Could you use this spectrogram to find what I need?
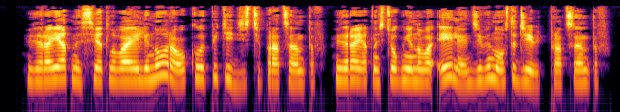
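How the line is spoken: Amused snort. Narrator (Russian): хмыкнул Эрик

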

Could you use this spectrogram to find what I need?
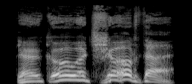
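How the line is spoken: Roar. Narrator (Russian): взревел Нахимов

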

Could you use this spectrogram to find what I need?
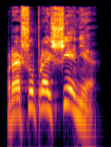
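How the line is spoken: Loud bark. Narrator (Russian): гаркнул Смитбек

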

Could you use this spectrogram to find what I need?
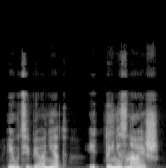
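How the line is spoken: Breaking, tearful shouting. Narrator (Russian): Срывающимся голосом, в котором уже слышались слезы, она кричала

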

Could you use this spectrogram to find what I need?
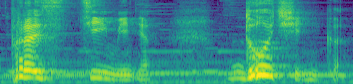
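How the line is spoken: Bitter sobbing. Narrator (Russian): горько рыдает, повторяя

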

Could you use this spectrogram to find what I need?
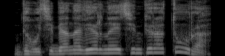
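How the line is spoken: Exclaimed. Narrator (Russian): воскликнула

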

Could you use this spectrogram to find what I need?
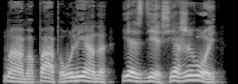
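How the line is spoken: Hopeful shout. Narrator (Russian): закричал я, надеясь обнять близких мне людей

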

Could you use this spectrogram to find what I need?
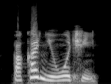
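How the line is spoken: Gloating snort. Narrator (Russian): злорадно хмыкнул золотой

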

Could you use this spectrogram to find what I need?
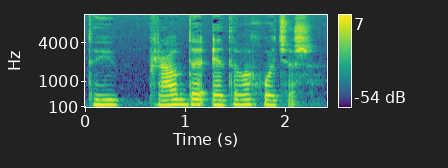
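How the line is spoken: Slow. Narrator (Russian): медленно произносит он

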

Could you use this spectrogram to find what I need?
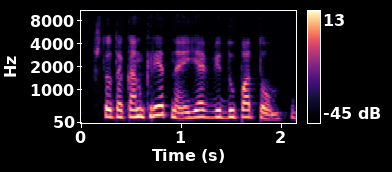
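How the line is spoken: Rough growl. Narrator (Russian): грубо прорычал друг

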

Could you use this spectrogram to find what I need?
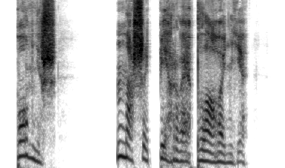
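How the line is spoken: Hoarse rasp. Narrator (Russian): прохрипела она

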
